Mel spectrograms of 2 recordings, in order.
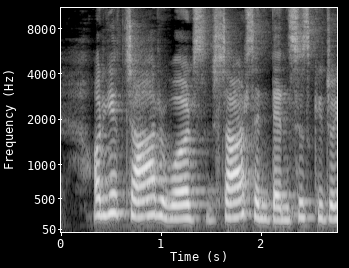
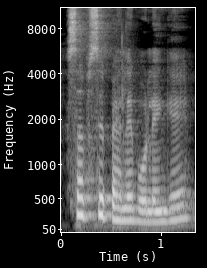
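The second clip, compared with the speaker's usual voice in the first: ordinary talk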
